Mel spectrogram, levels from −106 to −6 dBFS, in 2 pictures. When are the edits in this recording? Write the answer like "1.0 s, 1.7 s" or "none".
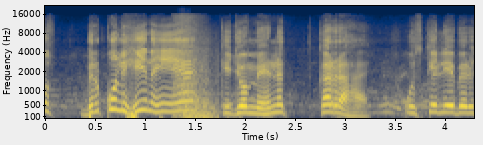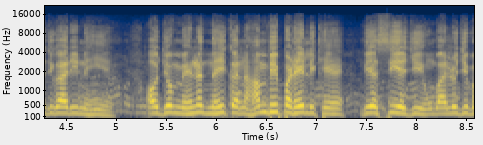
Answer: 1.6 s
